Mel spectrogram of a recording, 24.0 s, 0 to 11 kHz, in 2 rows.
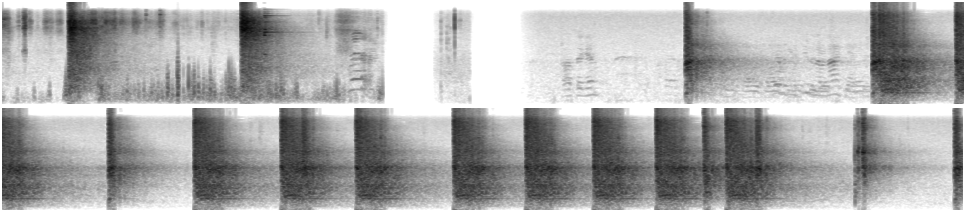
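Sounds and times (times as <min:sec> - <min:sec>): rifle shots echoing: 0:08.5 - 0:09.3, 0:10.8 - 0:24.0.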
